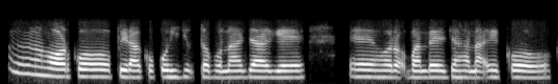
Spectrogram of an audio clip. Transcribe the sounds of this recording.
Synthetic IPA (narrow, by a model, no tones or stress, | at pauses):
ɦɔɽkɔpiɽakɔkɔɦid͡ʒuʔt̪abɔnad͡ʒaɡɛ | ɦɔɾɔ̰ʔband̪ɛd͡ʒaɦanaʔɡɛkɔ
